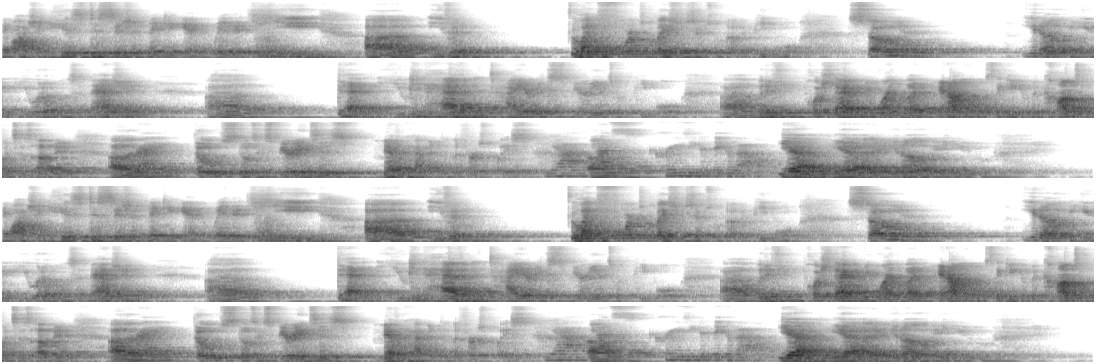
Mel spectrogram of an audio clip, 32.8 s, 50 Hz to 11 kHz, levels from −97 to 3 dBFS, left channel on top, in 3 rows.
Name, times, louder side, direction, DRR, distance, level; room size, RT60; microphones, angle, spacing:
voice 1, 0.0-3.4 3.6-4.7 5.7-9.1 10.2-12.4 12.9-13.4 14.3-14.5 14.8-16.9 17.3-17.8 18.1-23.2 23.8-25.3 25.5-27.3 27.7-27.9 29.6-31.7, equal, 35° right, -5 dB, 3.8 m, -28 dB
voice 2, 8.8-9.1 23.0-23.5 27.2-28.0 28.4-29.5, equal, 5° right, -6 dB, 1.8 m, -35 dB
14.5 x 6.8 x 5.1 m, 1.5 s
head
